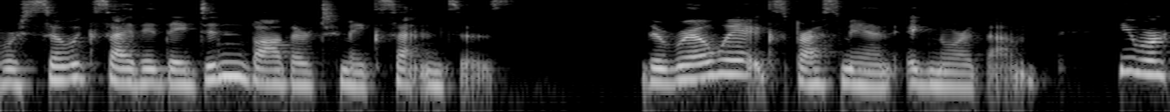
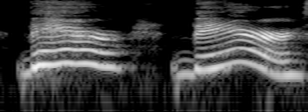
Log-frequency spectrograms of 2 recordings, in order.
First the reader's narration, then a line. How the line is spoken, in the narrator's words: screamed Mrs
